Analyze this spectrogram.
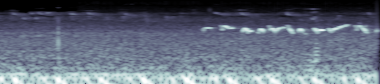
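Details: Fawn-breasted tanager singing in nature: a quick run of high, thin notes that rise and fall, beginning partway through and continuing to the end, over a steady low rumble.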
